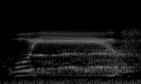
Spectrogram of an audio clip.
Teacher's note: Jadi ketika baca waqafnya, posisi bibirnya moncong ya, karena dha huruf tafkhim. Ghoiz. Jadi posisi bibirnya moncong.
